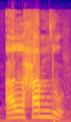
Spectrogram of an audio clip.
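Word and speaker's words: الحمد: Ingat lam bukan huruf qalqalah. Jadi jangan dibaca al, jangan dipantulkan al, tapi ditahan. Mim juga jangan dipantulkan. Jangan itu kurang pas. Lam sama mim bukan huruf qalqalah, jadi jangan dipantulkan.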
